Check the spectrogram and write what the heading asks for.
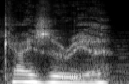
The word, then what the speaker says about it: Caesarea: here's my shot i suppose in those days caesarea would have been pronounced kaiseria in latin that's where the german kaisers got their names the city was populated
